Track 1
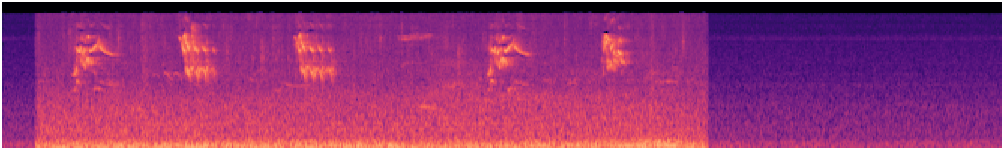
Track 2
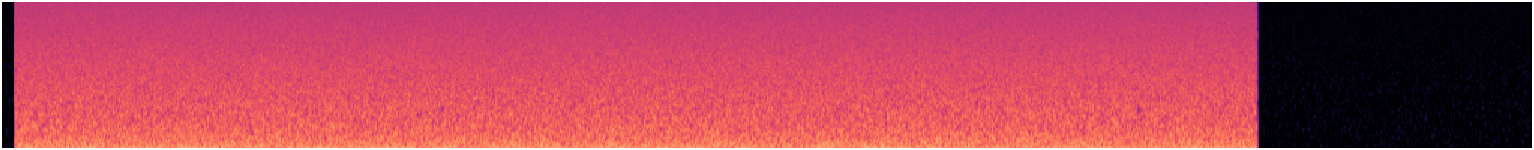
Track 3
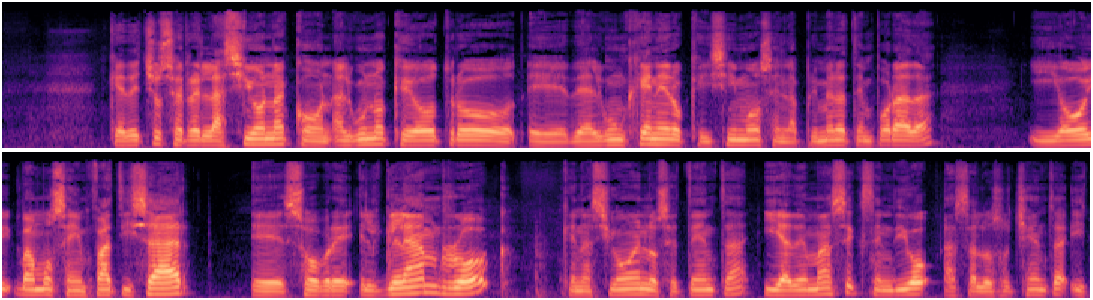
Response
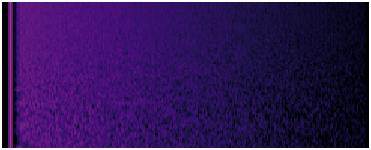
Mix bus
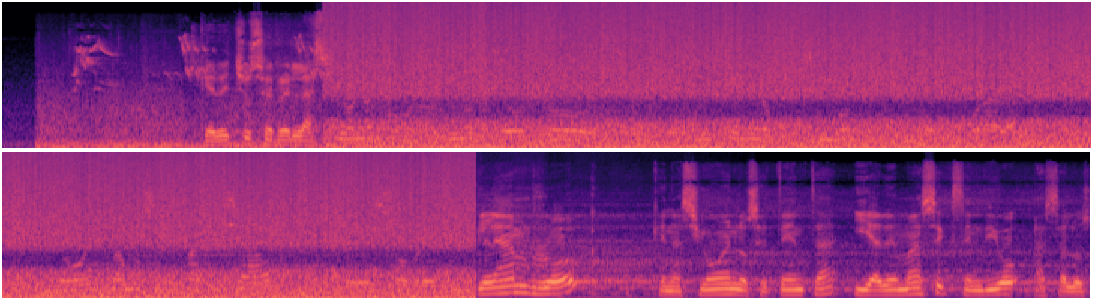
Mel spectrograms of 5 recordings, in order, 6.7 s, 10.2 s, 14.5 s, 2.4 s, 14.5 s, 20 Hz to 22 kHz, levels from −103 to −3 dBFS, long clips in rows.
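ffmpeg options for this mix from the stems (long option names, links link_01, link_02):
-filter_complex "[0:a]aemphasis=mode=reproduction:type=50fm,alimiter=limit=-17dB:level=0:latency=1:release=183,volume=-13.5dB[link_01];[1:a]adelay=2050,volume=0dB,asplit=2[link_02][link_03];[link_03]volume=-23.5dB[link_04];[2:a]acontrast=87,adelay=600,volume=-16dB,asplit=2[link_05][link_06];[link_06]volume=-4dB[link_07];[link_02][link_05]amix=inputs=2:normalize=0,asuperstop=centerf=1100:order=8:qfactor=1.5,alimiter=limit=-18.5dB:level=0:latency=1,volume=0dB[link_08];[3:a]atrim=start_sample=2205[link_09];[link_04][link_07]amix=inputs=2:normalize=0[link_10];[link_10][link_09]afir=irnorm=-1:irlink=0[link_11];[link_01][link_08][link_11]amix=inputs=3:normalize=0,alimiter=limit=-23dB:level=0:latency=1"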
